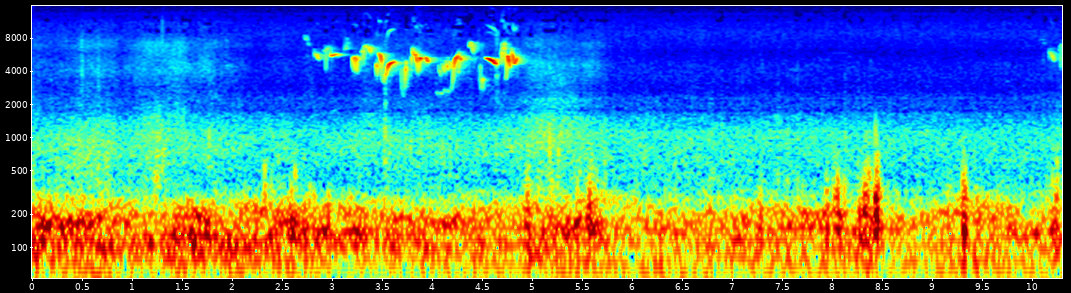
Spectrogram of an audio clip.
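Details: Dunnock song, described as pleasant: a quick, jangling warble of high, squeaky twittering notes lasting about three seconds, over steady low rumbling background noise.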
